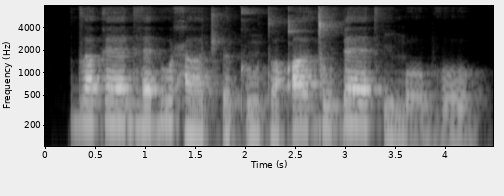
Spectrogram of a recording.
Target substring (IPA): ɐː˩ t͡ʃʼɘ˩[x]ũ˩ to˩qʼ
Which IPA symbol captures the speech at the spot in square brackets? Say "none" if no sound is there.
kʼ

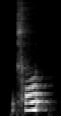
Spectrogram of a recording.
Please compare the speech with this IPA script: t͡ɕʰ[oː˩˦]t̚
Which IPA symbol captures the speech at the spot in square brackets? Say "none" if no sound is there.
oː˦˥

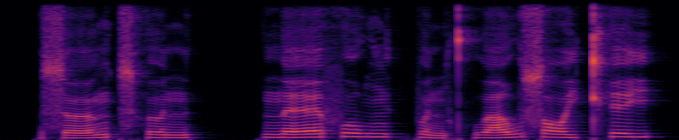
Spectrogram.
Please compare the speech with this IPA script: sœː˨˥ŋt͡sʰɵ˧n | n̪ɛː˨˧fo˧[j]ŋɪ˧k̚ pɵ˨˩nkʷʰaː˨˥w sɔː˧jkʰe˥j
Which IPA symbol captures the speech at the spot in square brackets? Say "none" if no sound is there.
w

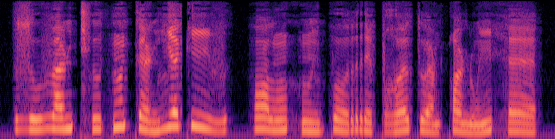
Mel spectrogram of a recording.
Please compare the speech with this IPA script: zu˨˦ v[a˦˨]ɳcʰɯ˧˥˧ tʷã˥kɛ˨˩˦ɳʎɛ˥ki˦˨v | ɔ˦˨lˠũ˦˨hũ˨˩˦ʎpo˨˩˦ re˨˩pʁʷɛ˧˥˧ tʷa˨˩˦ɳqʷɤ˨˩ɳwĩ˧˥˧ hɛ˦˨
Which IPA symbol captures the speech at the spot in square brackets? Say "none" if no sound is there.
a˧˥˧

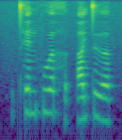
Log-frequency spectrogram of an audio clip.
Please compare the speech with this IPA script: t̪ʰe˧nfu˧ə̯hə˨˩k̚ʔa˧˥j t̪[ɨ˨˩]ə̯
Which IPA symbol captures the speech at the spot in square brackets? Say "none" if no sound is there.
ɨ˨˩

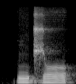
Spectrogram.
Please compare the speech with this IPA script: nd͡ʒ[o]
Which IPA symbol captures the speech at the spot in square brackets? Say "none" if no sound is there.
o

